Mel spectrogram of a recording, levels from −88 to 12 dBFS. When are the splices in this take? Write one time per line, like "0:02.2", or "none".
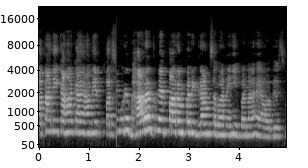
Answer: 0:01.6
